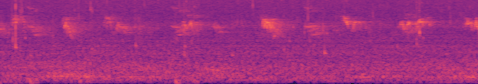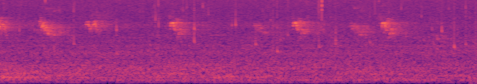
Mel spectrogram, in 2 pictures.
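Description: A small bird chirping, short high chirps about two a second, over a steady low outdoor rumble.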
